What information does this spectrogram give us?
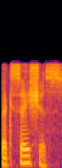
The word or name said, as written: vexatious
